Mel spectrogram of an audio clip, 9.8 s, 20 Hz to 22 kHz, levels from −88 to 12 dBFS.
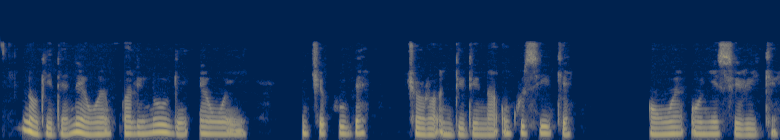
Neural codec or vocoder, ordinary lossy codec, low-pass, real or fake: none; none; 7.2 kHz; real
